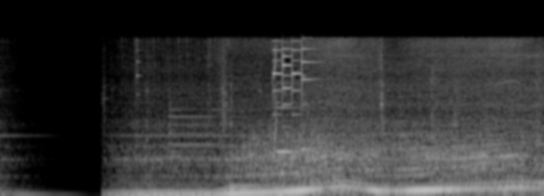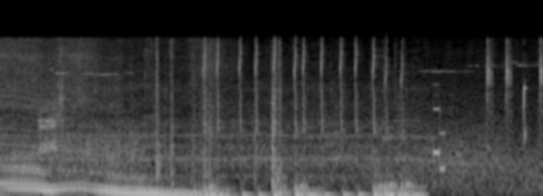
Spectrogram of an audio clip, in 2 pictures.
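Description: A car engine hums and revs, rising and falling in pitch.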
